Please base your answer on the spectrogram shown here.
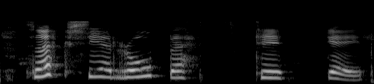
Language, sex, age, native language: Icelandic, female, 7, Icelandic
